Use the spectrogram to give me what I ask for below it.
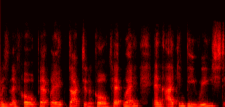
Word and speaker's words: Nichole Pettway: Dr Nicole my name is Nicole pway Dr Nicole pway and I can be reached at Nicole Petway dcom or on Instagram I am Nicole Petway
